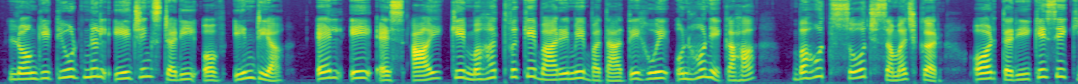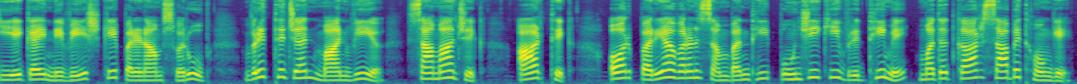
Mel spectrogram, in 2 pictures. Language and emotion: Hindi, neutral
